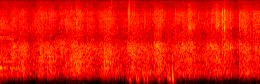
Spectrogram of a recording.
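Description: Applause from a church congregation praising God during a sermon, a steady wash of clapping lasting a few seconds with no voices over it.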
